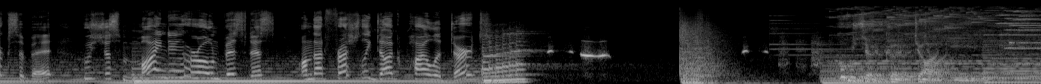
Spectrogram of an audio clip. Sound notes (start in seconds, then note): 5.4 whistles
